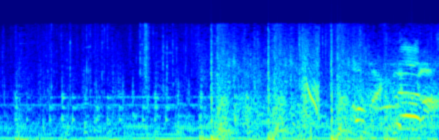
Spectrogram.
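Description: Gunfire in Red Dead Redemption Remastered: sharp shots crack over a busy game soundscape, with a cluster of louder reports in the second half, and voices talk throughout.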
